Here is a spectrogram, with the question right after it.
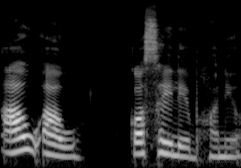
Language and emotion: Nepali, neutral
